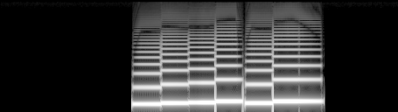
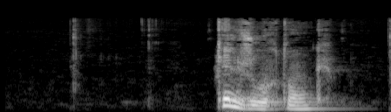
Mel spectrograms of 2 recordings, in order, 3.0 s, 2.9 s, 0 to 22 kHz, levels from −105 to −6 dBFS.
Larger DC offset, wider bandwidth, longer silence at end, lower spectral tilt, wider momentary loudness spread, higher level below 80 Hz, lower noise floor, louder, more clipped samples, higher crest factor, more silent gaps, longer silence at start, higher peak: neither; second, 8 kHz vs 11.5 kHz; about the same, 0.55 s vs 0.5 s; about the same, -5 dB/octave vs -6 dB/octave; about the same, 12 LU vs 12 LU; first, -46 dBFS vs -74 dBFS; about the same, -87 dBFS vs -84 dBFS; first, -5 LUFS vs -26 LUFS; neither; second, 6 dB vs 22 dB; neither; second, 1 s vs 1.6 s; first, -2 dBFS vs -8 dBFS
